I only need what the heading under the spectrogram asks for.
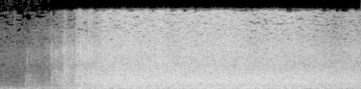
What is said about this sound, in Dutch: Flink applaus.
